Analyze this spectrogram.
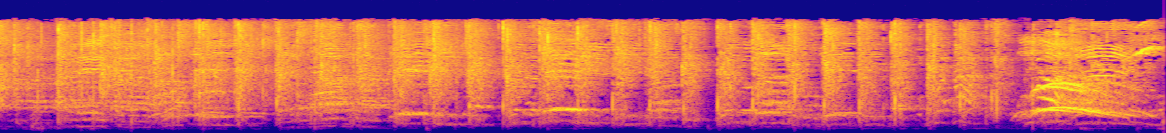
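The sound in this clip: A group sings Happy Birthday (Parabéns) at a birthday celebration, with steady, rhythmic hand clapping on every beat throughout. The singing and clapping grow louder and more excited near the end.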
